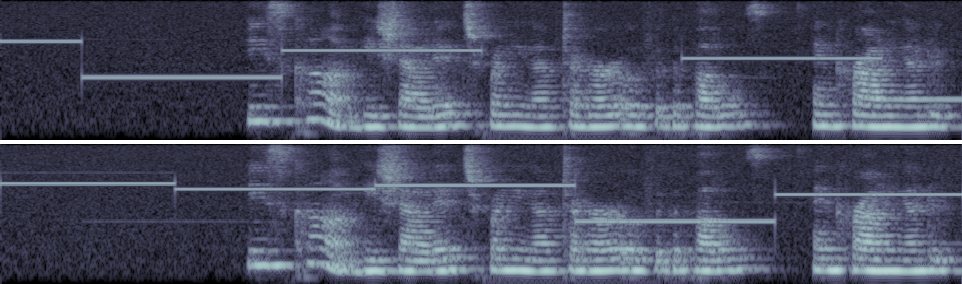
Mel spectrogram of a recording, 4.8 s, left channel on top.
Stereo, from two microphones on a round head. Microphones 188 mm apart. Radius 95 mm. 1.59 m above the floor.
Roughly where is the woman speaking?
Centre.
